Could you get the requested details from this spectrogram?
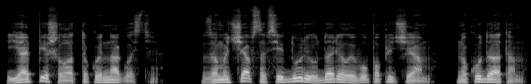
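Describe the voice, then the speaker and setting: A man narrating an audiobook chapter in a measured storytelling manner. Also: lowish voice, darkish tone, no echo, clean studio sound. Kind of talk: scripted narration.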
